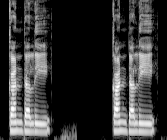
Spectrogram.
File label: "kvntvle", Muscogee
